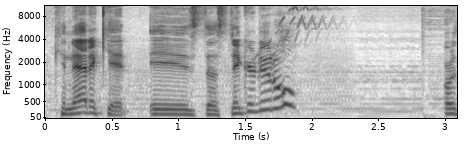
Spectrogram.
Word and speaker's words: Connecticut: One of the C's in Connecticut is silent.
